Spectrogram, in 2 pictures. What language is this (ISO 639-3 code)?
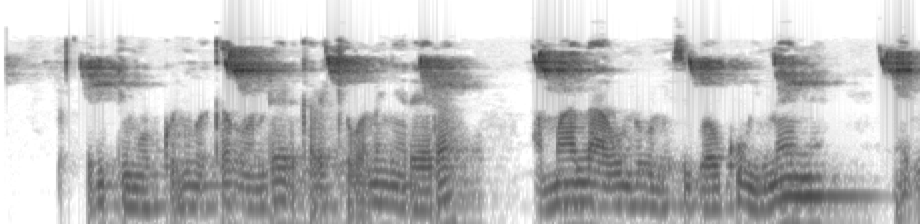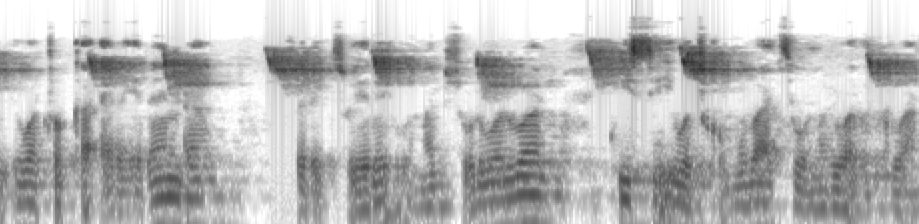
koo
